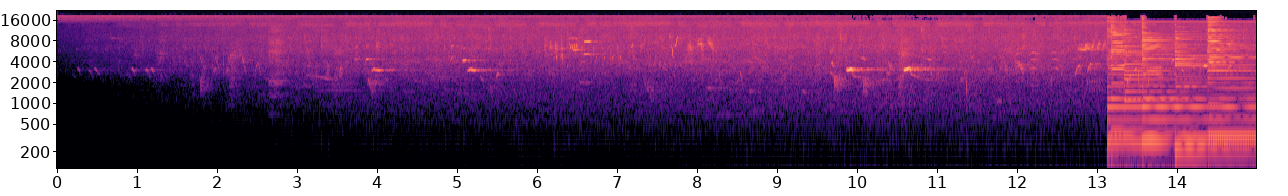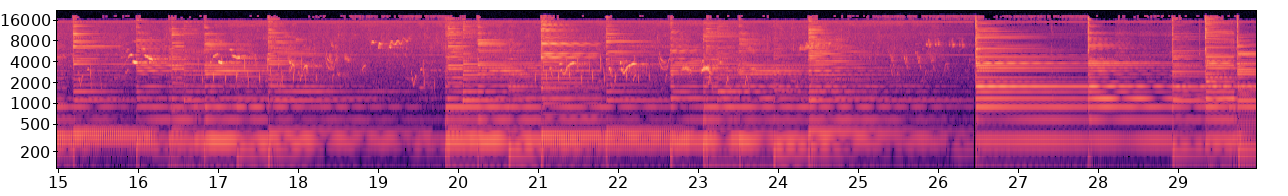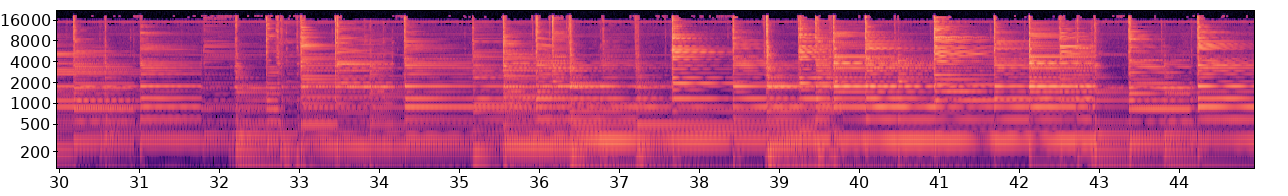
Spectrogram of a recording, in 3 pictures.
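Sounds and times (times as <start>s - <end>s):
ambient acoustic guitar: 13.1s - 44.9s.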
